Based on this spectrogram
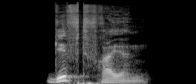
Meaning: inflection of giftfrei: 1. strong genitive masculine/neuter singular 2. weak/mixed genitive/dative all-gender singular 3. strong/weak/mixed accusative masculine singular 4. strong dative plural
- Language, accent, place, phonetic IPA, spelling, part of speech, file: German, Germany, Berlin, [ˈɡɪftˌfʁaɪ̯ən], giftfreien, adjective, De-giftfreien.ogg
